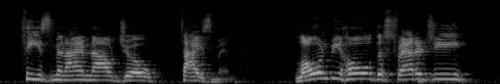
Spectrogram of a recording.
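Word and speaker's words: Theismann: they said Hey Joe let's change the pronunciation of your last name you are no longer thieman you're now Joe thyman now Joe nice person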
